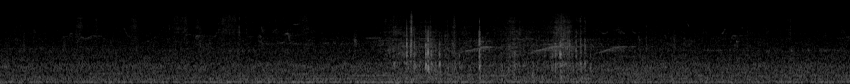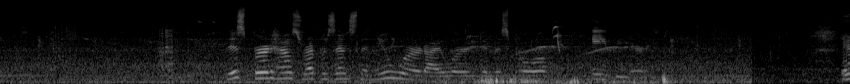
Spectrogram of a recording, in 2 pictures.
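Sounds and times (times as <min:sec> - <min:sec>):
bird chirps: 0:00.6 - 0:10.8
paper bag crinkling: 0:03.8 - 0:06.3.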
